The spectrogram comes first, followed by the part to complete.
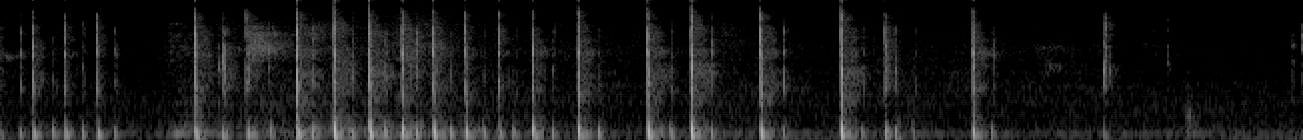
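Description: Computer keyboard keys clicking in a quick, uneven run of keystrokes, which thins out and stops about five seconds in.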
